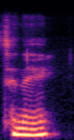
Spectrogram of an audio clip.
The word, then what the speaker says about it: Tinnei: So today I'm joined by Tinnei. Is that how you pronounce it? Am I pronouncing it right? Yes, Tinnei.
